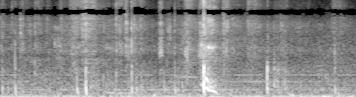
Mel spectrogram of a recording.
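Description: A tennis ball is struck with a racket at a distance.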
